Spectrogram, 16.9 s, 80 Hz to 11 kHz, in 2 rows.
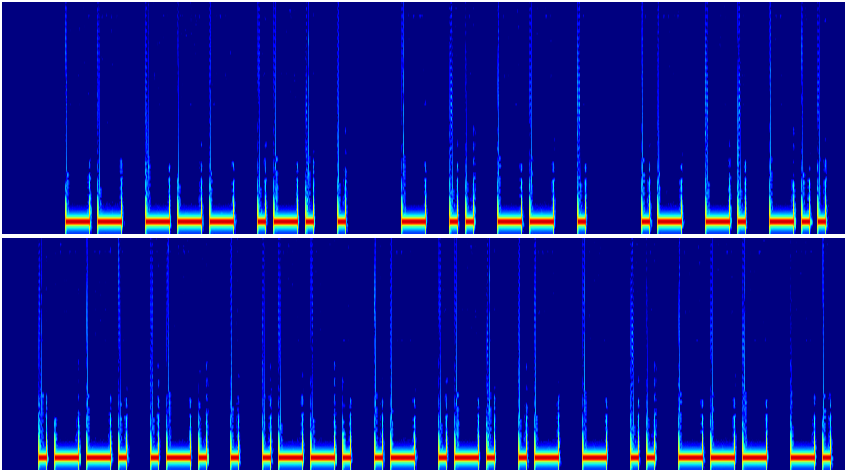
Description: Morse code, heard as a keyed tone, about 15 wpm, 700 Hz. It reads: MORE TIME AND PREPARATION
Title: Sentences from Top 1400 Words 15wpm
